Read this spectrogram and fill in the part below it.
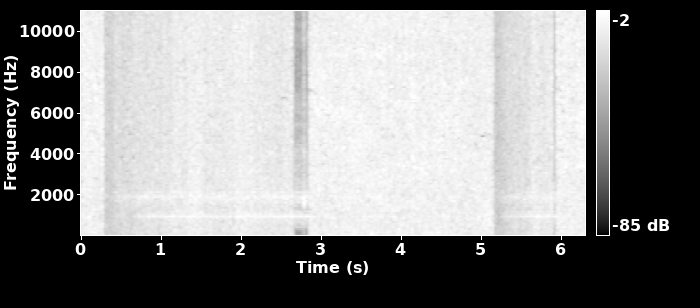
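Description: A plasma torch hisses and roars loudly as it cuts through metal, with brief breaks.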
